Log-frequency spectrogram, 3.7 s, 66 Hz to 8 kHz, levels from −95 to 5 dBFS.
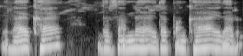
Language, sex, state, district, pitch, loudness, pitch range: Hindi, male, Jharkhand, Garhwa, 130 Hz, -17 LUFS, 125-135 Hz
